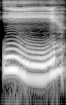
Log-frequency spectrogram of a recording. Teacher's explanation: when I'm saying /i/, I want to make sure I really have a nice tense high tongue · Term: tense vowel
